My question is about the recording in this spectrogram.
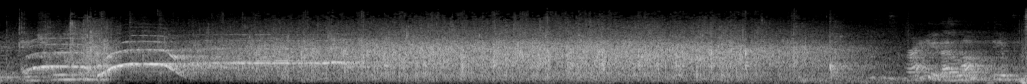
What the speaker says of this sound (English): I love the applause, the energy is good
